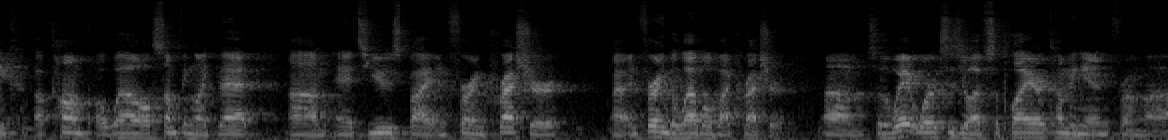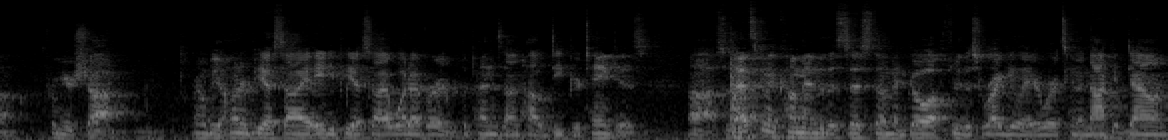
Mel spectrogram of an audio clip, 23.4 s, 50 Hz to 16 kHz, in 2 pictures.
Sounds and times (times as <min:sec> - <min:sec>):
Speech: 0:00.0 - 0:13.0, 0:13.6 - 0:23.3.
